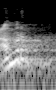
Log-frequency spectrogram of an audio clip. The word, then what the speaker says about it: عمرو: اس کا نام تھا عمرو بن لحی. یہ میں نے اس کے ہجے لکھے ہوئے ہیں، عین میم رے واو، اس کا تلفظ ہے عمر، لکھنے میں عمرو ہوتا ہے لیکن تلفظ ہے عمر.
